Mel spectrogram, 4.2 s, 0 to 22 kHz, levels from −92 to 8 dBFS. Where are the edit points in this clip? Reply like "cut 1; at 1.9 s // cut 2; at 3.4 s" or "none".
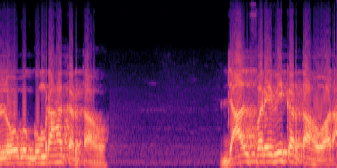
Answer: none

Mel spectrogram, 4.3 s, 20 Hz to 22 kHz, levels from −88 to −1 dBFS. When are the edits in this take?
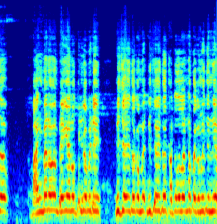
none

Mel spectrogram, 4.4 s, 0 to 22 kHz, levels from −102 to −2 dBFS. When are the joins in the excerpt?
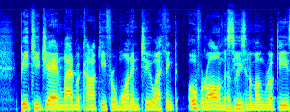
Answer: none

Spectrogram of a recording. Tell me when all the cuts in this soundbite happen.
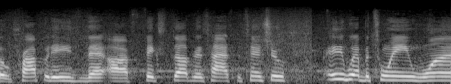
cut 1; at 3.1 s

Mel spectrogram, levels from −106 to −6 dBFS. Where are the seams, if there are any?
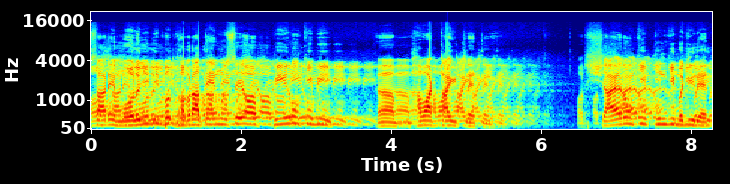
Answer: none

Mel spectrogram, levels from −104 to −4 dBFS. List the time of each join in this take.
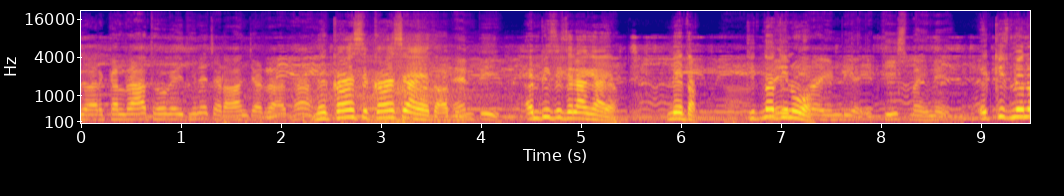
none

